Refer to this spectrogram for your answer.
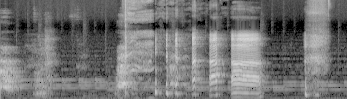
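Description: A dog barks repeatedly, a burst of sharp yaps followed by a longer whining bark and one final bark, with faint talking in the background early on.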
